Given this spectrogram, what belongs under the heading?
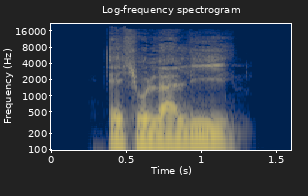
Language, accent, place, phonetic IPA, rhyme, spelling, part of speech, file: German, Germany, Berlin, [ɛçolaˈliː], -iː, Echolalie, noun, De-Echolalie.ogg
- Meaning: echolalia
